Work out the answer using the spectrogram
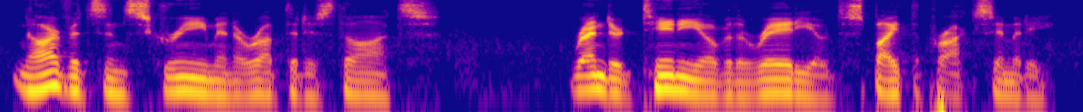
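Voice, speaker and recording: With a low, somewhat mellow voice, a male narrator performs a scripted military adventure. His delivery is dramatic yet steady and serious, in the manner of a storyteller.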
